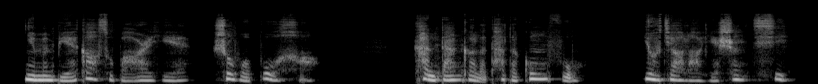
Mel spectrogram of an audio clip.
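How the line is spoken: Hesitant, sighing. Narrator (Chinese): 黛玉迟了半日，叹了一声，才说道

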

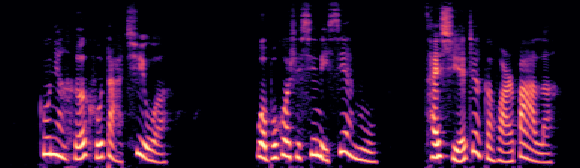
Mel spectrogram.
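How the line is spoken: Laughing. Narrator (Chinese): 香菱笑道

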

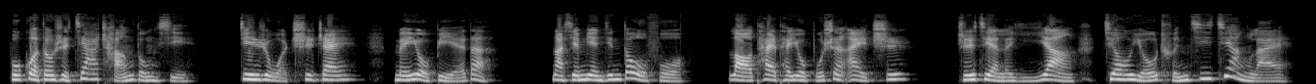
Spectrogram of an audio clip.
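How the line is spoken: Laughing. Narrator (Chinese): 王夫人笑道

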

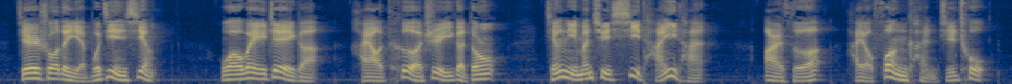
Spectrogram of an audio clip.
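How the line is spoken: Laughing. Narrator (Chinese): 冯子英笑道

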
